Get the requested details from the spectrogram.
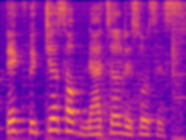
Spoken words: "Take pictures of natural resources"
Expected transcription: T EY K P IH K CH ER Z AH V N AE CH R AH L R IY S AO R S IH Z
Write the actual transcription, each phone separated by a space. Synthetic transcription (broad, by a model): T EY K P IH K CH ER S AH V N AE CH R AH L R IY S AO R S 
